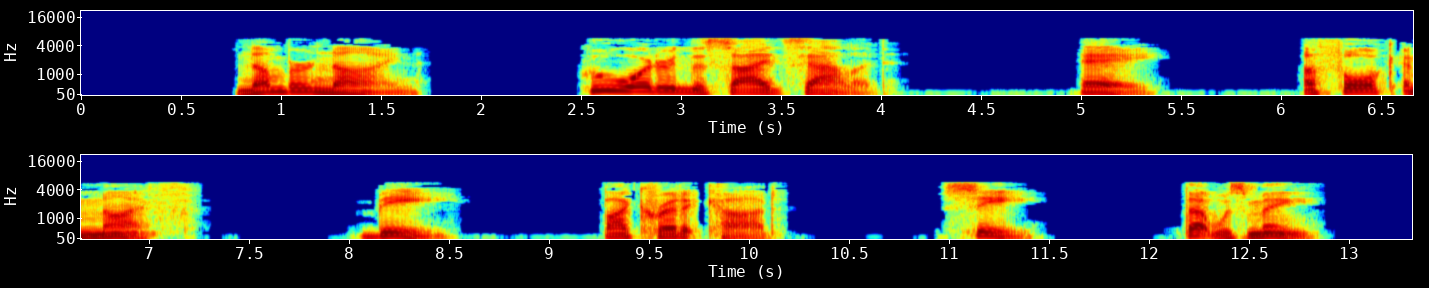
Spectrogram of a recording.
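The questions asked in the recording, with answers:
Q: Who ordered the side salad?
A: C: That was me.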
